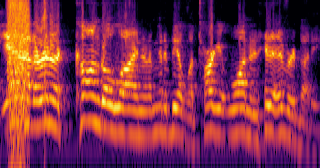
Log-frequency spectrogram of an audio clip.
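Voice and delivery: loud, high cheer, then rushing on; excited cheer. Retold or imitated. Player recalling his glee at a Congo line, excited cheer. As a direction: burst out cheering and race through the plan. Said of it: "So I was pretty excited".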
